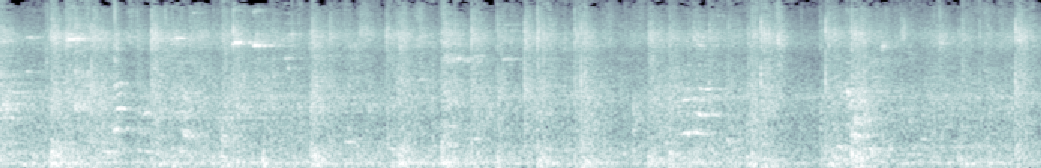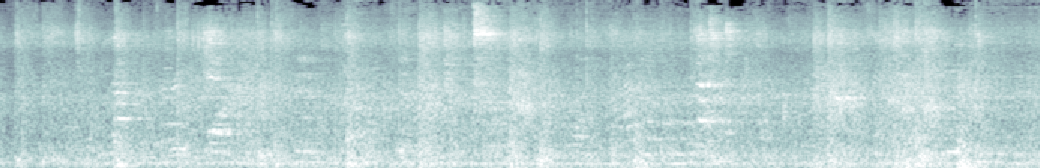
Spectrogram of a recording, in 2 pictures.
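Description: Boxing gloves thudding again and again as punches land, with voices in the background.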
